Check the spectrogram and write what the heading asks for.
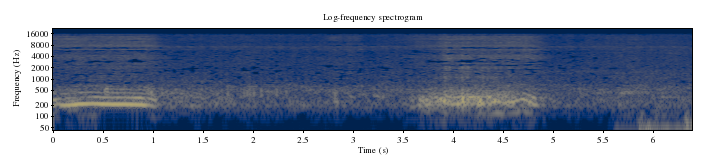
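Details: One-month-old baby asleep on the mother's lap making soft, low snorting and grunting breath noises. This infant snoring is attributed to an immature airway and described as normal if no warning signs accompany it.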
